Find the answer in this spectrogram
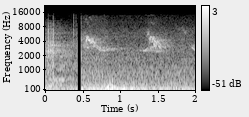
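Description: Steady outdoor background noise with a bird giving short chirps, each dropping in pitch, repeated three times; the sound drops out briefly about half a second in.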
